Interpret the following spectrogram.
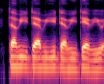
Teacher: The teeth must not touch anything. >> The lips have to be rounded. They make a small tight circle shape like you're about to blow out a candle.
